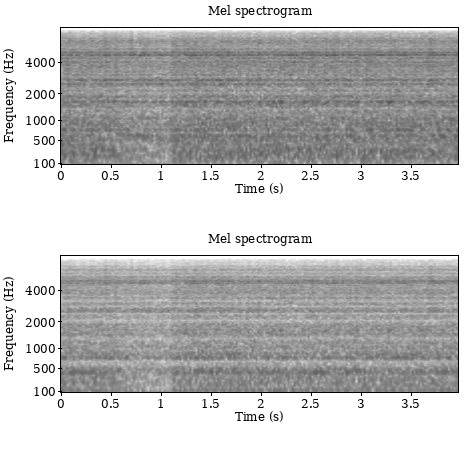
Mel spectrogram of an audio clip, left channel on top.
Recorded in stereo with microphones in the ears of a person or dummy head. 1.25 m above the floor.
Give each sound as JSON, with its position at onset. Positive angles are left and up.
{"t": 0.0, "sound": "an engine running", "side_deg": 40, "distance_m": 0.9}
